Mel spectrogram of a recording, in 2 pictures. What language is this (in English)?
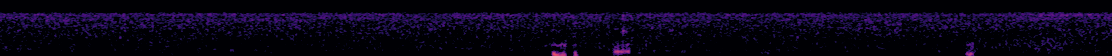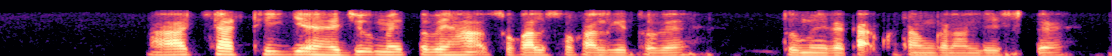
Santali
